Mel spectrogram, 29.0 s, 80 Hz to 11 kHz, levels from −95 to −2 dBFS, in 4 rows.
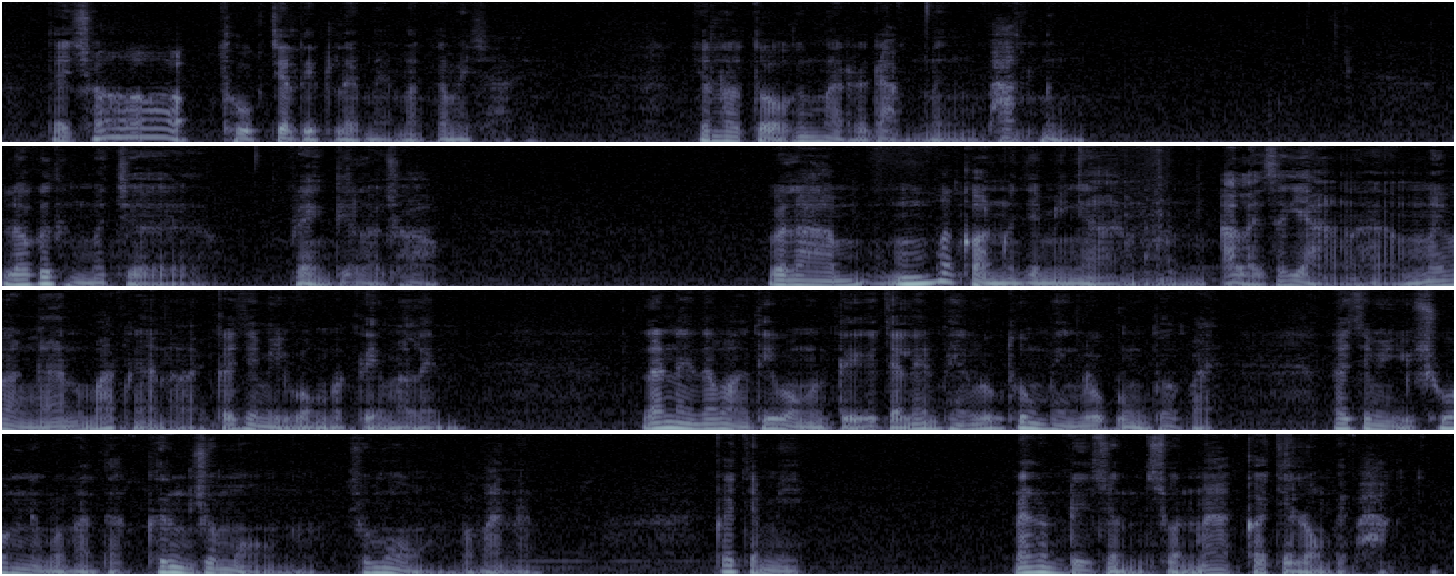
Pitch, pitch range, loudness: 105 Hz, 80-120 Hz, -48 LUFS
